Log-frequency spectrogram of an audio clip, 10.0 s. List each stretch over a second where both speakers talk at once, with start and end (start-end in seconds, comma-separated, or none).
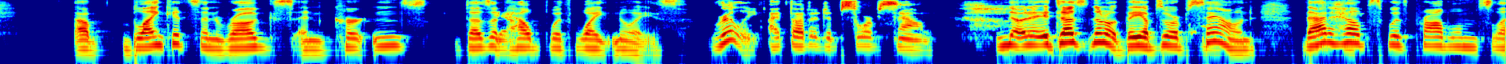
none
